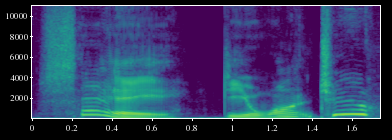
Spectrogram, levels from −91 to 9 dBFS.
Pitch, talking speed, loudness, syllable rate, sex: 125 Hz, 140 wpm, -16 LUFS, 3.9 syllables/s, male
